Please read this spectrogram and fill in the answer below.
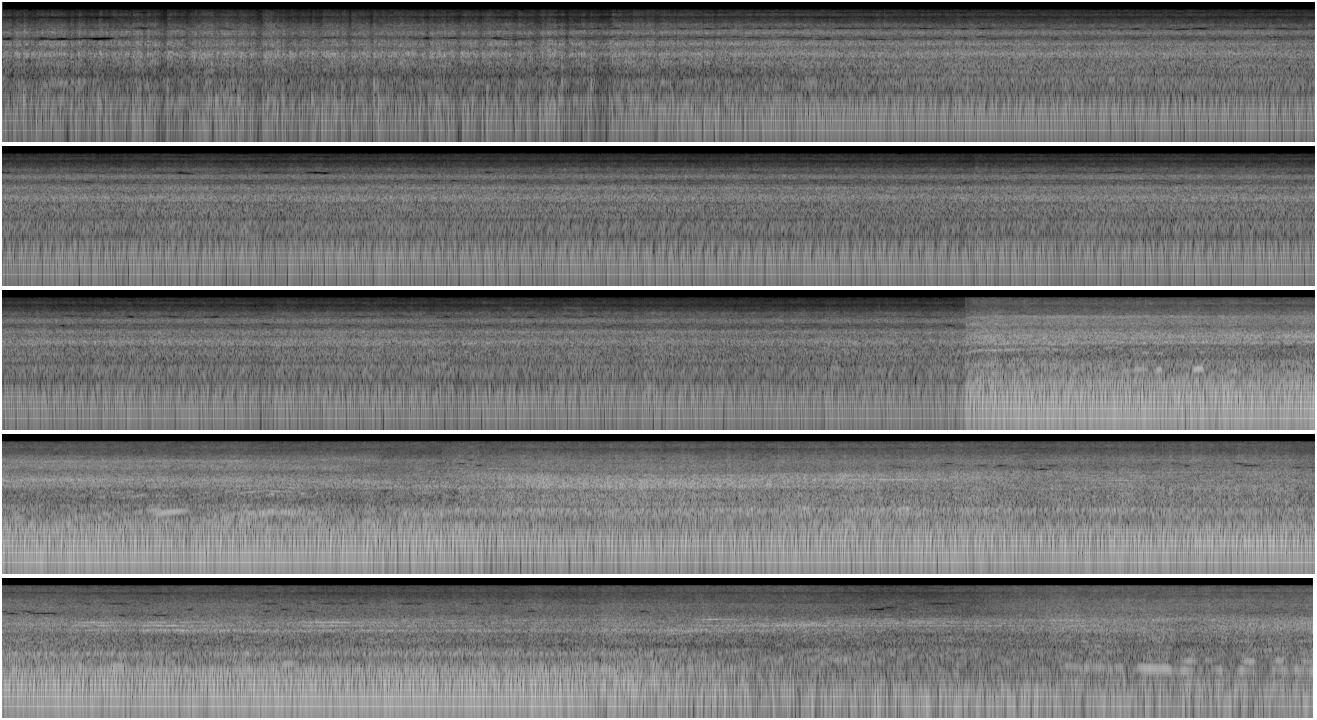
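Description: Engine and pump of a Varun police water cannon truck running steadily with a low hum while it sprays a jet of water. The sound gets suddenly louder about two-thirds of the way through and the hum stops shortly before the end.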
